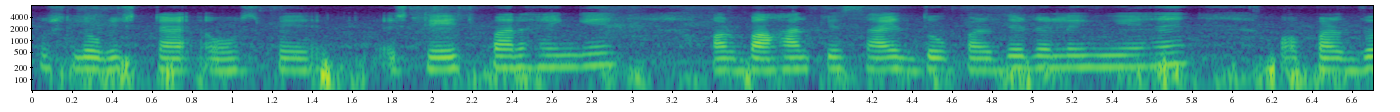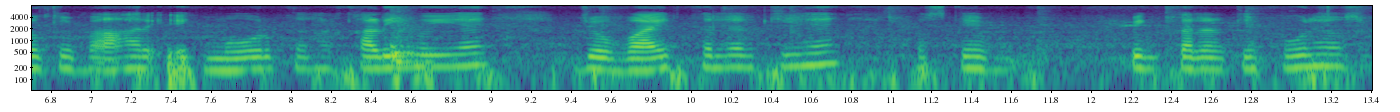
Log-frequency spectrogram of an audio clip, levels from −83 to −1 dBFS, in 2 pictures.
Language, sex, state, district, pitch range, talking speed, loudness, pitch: Hindi, female, Bihar, Jamui, 180-205 Hz, 155 wpm, -22 LUFS, 190 Hz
